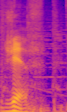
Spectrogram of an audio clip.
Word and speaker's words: GIF: oh yes glyph yes the creator of the gif pronounces it jif but i think he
